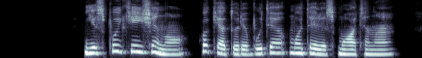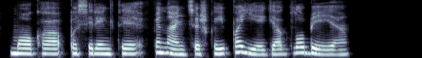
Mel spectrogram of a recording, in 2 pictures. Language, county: Lithuanian, Vilnius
